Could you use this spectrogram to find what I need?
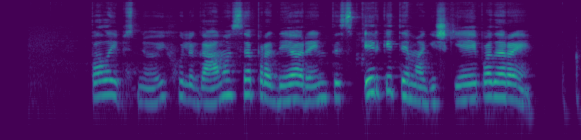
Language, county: Lithuanian, Kaunas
